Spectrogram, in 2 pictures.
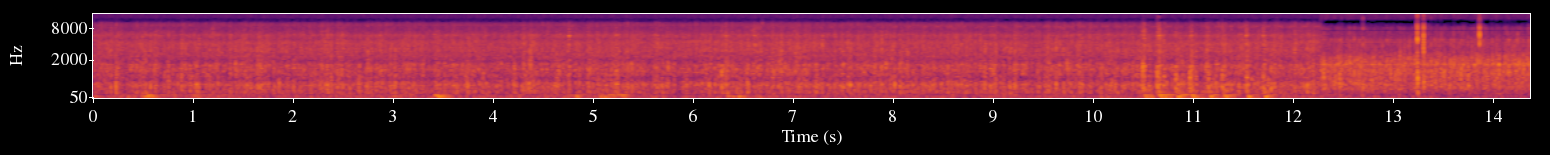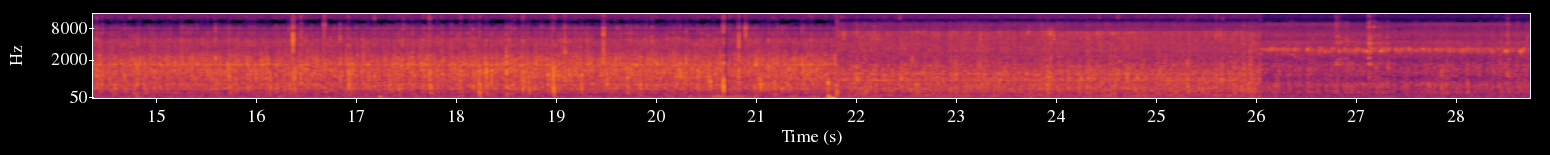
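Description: Chicken pieces frying in a pan: a steady sizzle with small pops and clicks, mixed with the hiss of rain. The sound changes abruptly a few times.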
